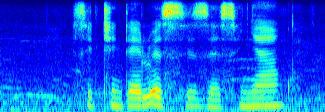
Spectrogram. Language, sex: Xhosa, female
